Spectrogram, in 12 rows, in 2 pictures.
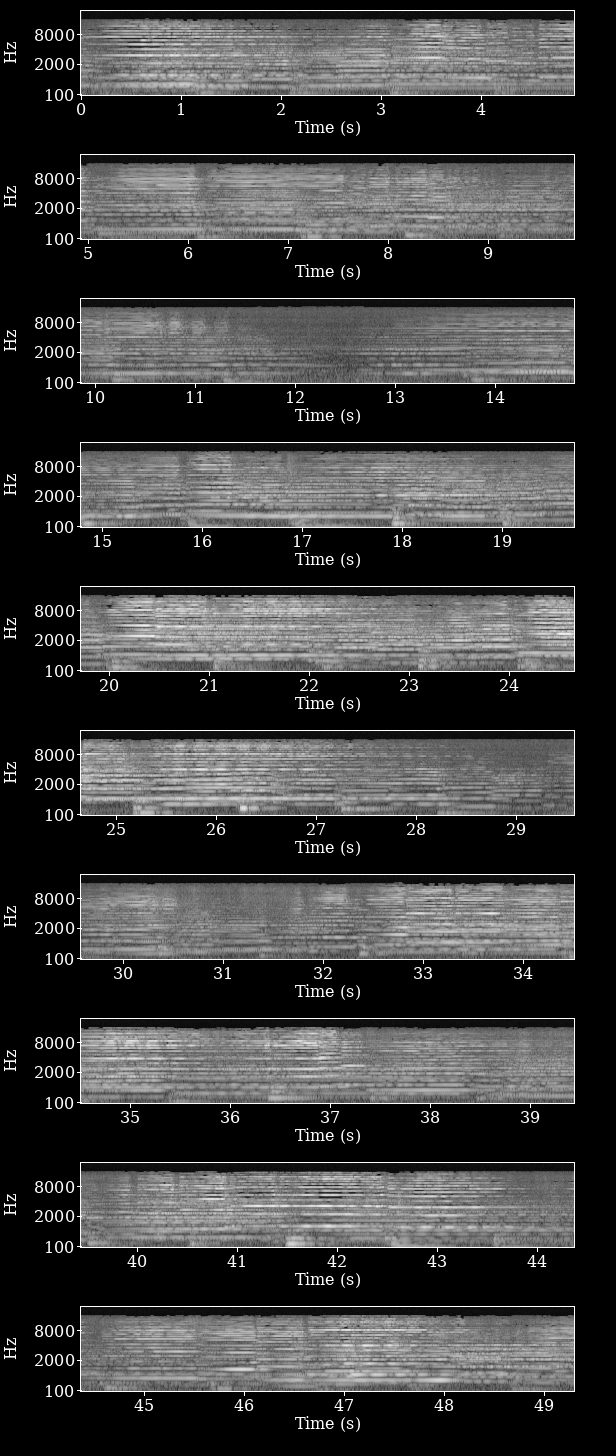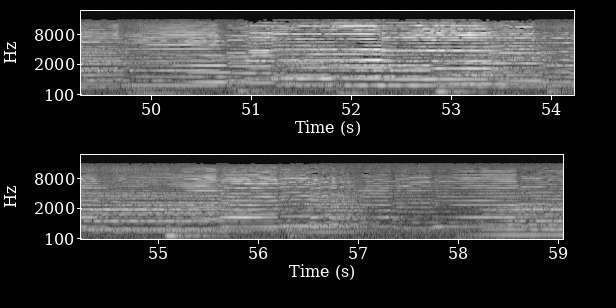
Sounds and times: Cello: 0.0s - 59.0s
Orchestra: 0.0s - 59.0s
Violin, fiddle: 0.0s - 59.0s.

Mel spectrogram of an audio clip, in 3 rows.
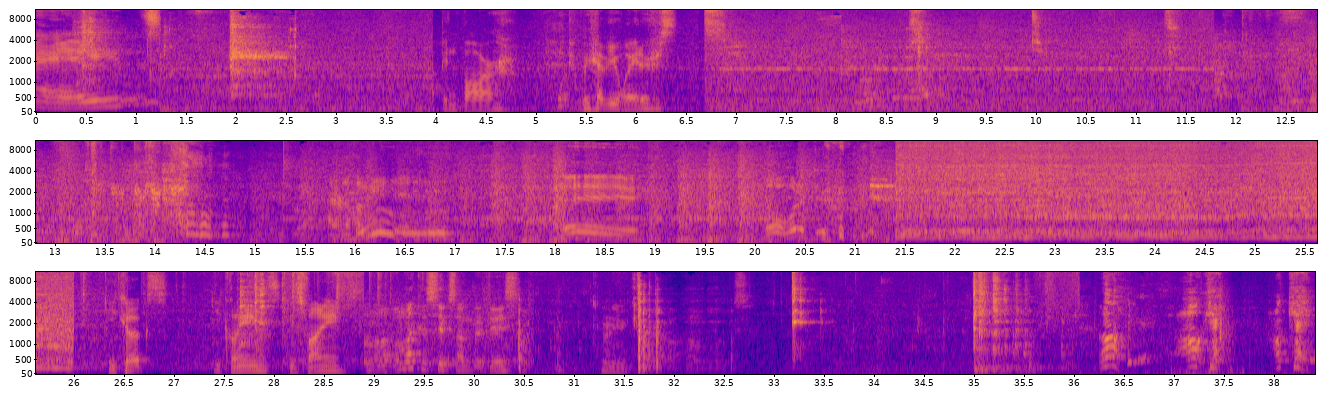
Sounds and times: Blender: 21.4s - 26.0s.

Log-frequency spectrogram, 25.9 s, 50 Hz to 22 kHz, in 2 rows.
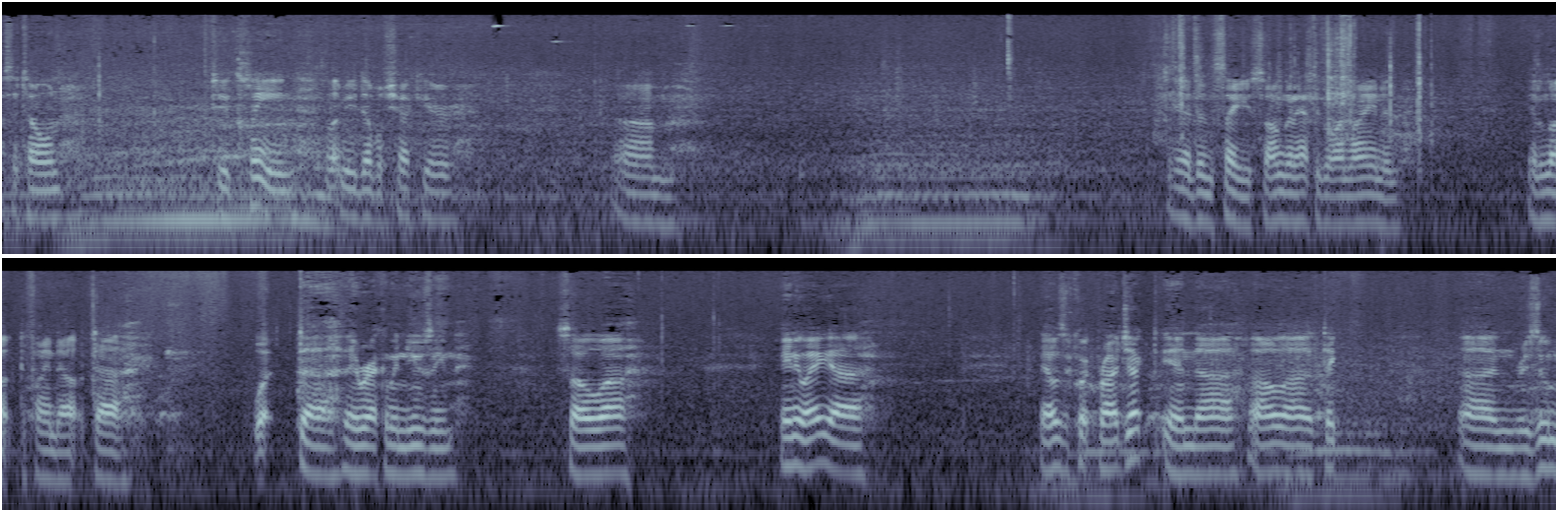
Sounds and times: Speech: 0.0s - 0.7s, 1.8s - 3.8s, 5.1s - 5.7s, 9.7s - 11.7s, 12.7s - 14.1s, 15.0s - 16.9s, 17.6s - 18.3s, 19.4s - 20.3s, 21.6s - 24.2s, 25.1s - 25.9s
Outside, urban or manmade: 0.0s - 25.9s.

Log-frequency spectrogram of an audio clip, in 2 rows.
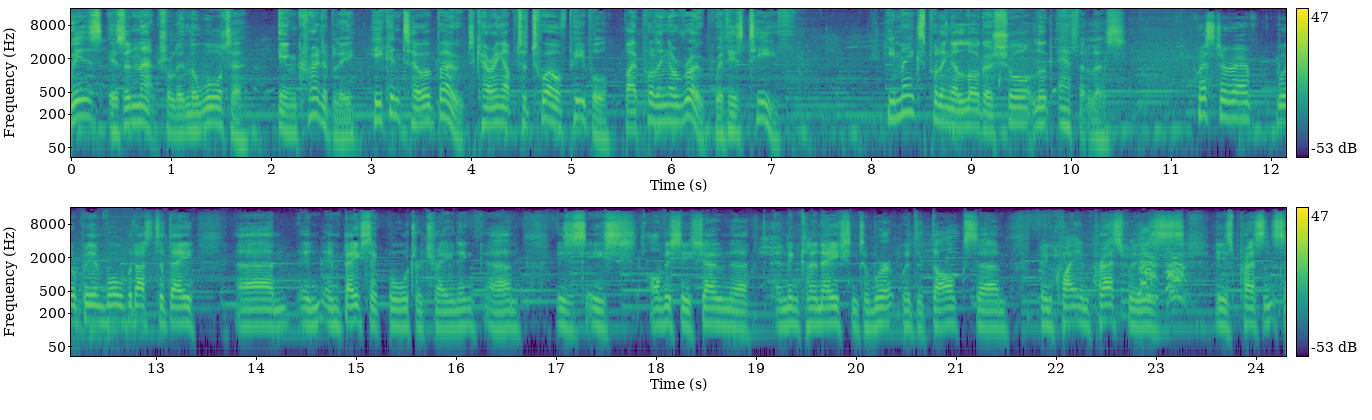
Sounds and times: Music: 0.0s - 24.3s
Speech: 11.3s - 24.3s.

